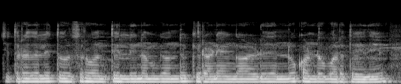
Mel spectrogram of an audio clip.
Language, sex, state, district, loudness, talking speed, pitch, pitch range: Kannada, male, Karnataka, Bidar, -12 LUFS, 135 wpm, 130 Hz, 125-135 Hz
